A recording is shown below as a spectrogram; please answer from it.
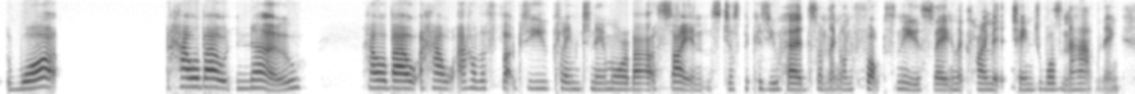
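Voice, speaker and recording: A woman's voice: medium pitch, flat delivery, moderate pace, vocal fry, hardly any pauses, no room sound, highs cut off. A woman talking to camera in an opinionated vlog, exasperated and sarcastic, swearing freely as she reads out and explains graphs. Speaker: vlogger.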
